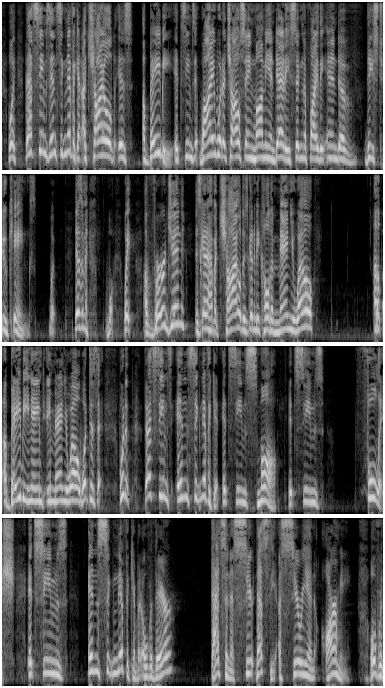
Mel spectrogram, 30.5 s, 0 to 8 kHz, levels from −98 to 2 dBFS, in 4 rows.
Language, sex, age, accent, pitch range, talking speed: English, male, 40-59, American, 195-285 Hz, 150 wpm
